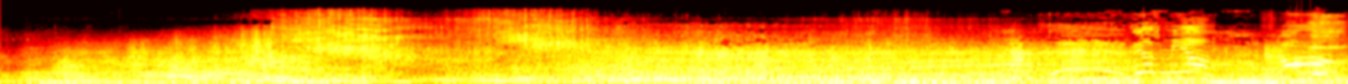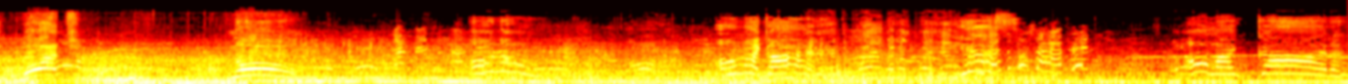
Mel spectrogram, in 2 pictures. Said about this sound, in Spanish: Son los sonidos del accidente que captaban numerosos asistentes a este festival aéreo con motivo del Día de los Veteranos, que se celebraba en el aeropuerto ejecutivo de Dallas, al suroeste de la ciudad tejana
